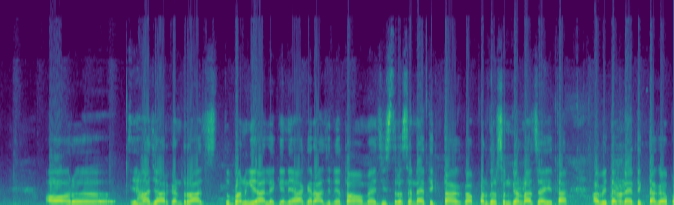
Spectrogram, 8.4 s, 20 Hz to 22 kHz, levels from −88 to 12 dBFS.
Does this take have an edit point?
no; 0 cuts

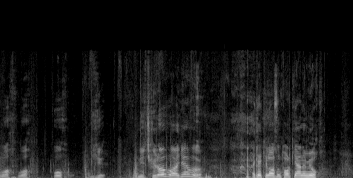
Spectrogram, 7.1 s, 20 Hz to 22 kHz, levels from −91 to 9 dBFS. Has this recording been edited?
no; 0 cuts

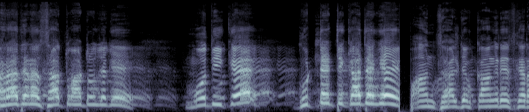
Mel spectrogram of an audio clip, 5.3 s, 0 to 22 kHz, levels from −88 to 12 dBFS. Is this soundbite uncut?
no; 1 cut; at 4.1 s

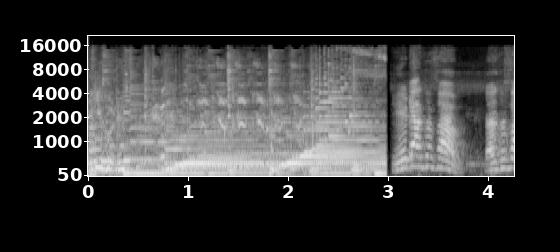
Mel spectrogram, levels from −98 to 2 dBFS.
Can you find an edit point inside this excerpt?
yes; 1 cut; at 3.0 s

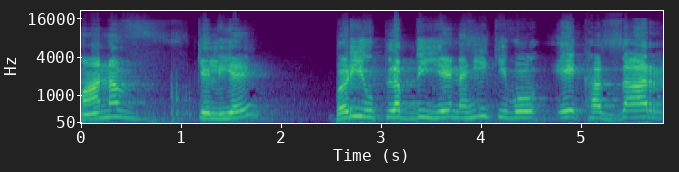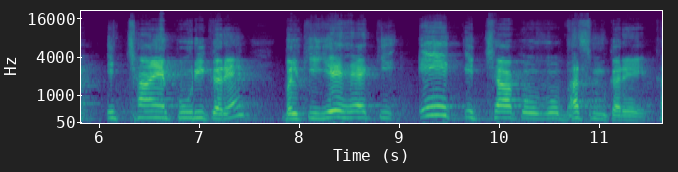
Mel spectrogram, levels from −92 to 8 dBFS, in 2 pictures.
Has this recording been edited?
no; 0 cuts

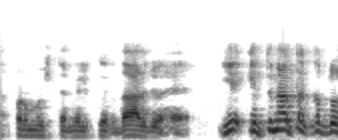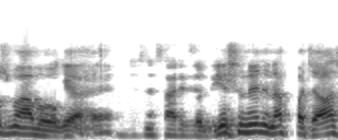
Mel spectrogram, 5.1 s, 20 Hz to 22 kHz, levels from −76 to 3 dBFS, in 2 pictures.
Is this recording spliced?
yes; 1 cut; at 1.5 s

